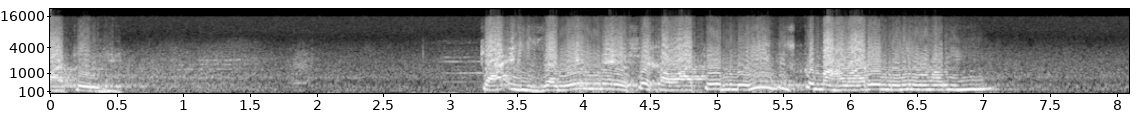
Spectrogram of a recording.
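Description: An elderly man recites in a slow, melodic chant into a microphone.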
